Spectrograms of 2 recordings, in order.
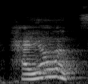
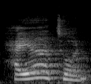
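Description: First: حياة cut short as "hayat", no case ending; higher-pitched حياة without the "-un"; pausal ending. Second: حياة said in full as "hayaatun"; حياة with a clear "-tun" ending; case ending voiced. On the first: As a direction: say حياة as "ha-YAAT", stopping on the t. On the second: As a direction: sound the t and add "-un" on حياة. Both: Shown as a demonstration. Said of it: "تنتهي بالتاء المربوطة".

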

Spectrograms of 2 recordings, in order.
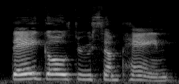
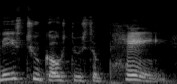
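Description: First: "They go through some pain" drawn out slowly and weightily; emphatic repeat. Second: Said in the usual way. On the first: Real, not acted. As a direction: stretch "pain" and lean on each word.

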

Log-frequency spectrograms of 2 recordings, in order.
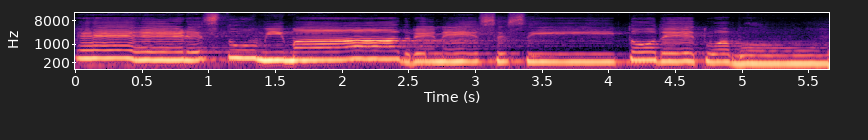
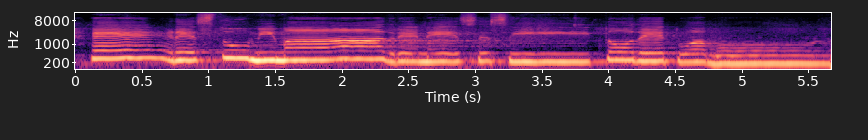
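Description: The two takes are said the same way.

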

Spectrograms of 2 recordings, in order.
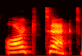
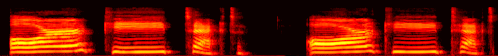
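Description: First: Said in the usual way. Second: "architect" broken very slowly as ar... ki... tect; split into syllables. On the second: Shown as a demonstration. Teacher shows three syllables, "architect" split in three. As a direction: say "architect" in three beats, "ar" long and loud. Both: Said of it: "architect برضو three syllables".

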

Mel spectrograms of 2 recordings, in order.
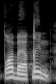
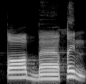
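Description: First: Short vowels, syllables run together; quick reading. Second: Drawn-out syllable by syllable reading; slow demo. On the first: Teacher showing how it must be read, quickly. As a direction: read it briskly as one word. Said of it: "দ্রুতটা উচ্চারণ করতে হবে". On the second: Teacher showing learners the word first, slowly. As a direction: stretch each syllable for learners. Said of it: "প্রথমে আমি slow বলছি". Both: Shown as a demonstration.

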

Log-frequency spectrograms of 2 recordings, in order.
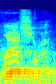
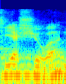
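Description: First: "Yahshua" with an open ah first; wrong Yah vowel. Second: "Yeshua" with a short eh first; correct Yeh vowel. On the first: Teacher dismissing the wrong name, soft "Yahshua" with open ah. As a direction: say "Yahshua" as YAH-shoo-ah, softly. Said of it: "not Yahshua". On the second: Teacher explaining the right name, "Yeshua" with short eh. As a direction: say "Yeshua" as YESH-oo-ah. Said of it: "why it's Yeshua, not Yahshua". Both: Shown as a demonstration.

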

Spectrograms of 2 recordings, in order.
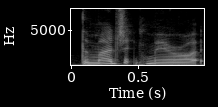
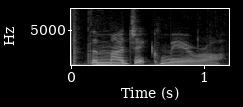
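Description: First: Said in the usual way. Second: Announced title. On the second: Shown as a demonstration. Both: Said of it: "our very first book on Destiny's Reading Corner is".

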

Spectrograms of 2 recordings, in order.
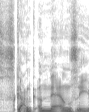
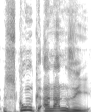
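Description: First: Said in the usual way. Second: "Skunk Anansi" said the German way, "Anansi" as AH-nahn-zee with open flat vowels; German pronunciation. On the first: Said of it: "of course". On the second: Shown as a demonstration. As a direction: say "Skunk Anansi" like a German who speaks no English, a-NAN-zi with a plain a. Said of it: "This is how I would say it in German".

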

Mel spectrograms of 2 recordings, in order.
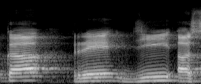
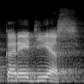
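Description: First: courageous very slow, cut into four separate syllables. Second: Said in the usual way. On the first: Shown as a demonstration. Teacher counting four syllables for students, courageous said piece by piece. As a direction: break courageous apart, pausing after each syllable. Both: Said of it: "इसमें चार syllables दिख रहे हैं".

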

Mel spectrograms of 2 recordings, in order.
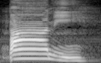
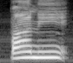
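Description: First: "Pani" spoken slowly and carefully, each syllable clear, falling at the end; slow pronunciation demo. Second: "pani" said much higher and louder, pressed hard; emphatic repeat. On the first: Teacher models "Pani" for Spanish-speaking students, careful slow syllables. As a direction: model "Pani" slowly so the class can copy it. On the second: Teacher repeats "pani" for the class, high and loud emphasis. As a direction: hit "pani" hard so it sticks. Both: Shown as a demonstration.

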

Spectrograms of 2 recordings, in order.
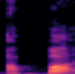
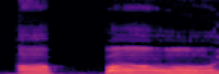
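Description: First: Short, high Seoul intonation; Seoul-style rising call; Seoul accent. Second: Very drawn-out Gyeongsang fall from high; slow, high Gyeongsang call; Gyeongsang dialect. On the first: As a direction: lift it like a Seoul speaker. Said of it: "이 서울 말투는". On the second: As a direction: stretch it long in Gyeongsang intonation. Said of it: "경상도는". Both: Shown as a demonstration.

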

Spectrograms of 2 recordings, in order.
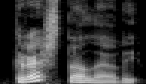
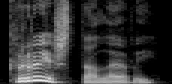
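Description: First: Кришталевий with е after кр; the mistake in кришталевий, е for и; wrong vowel demo. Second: Кришталевий with a clear и after кр; correct vowel demo. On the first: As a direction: say кришталевий wrongly as "kresh-talevyi". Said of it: "Не". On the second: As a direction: say кришталевий as "KRYSH-talevyi", first syllable punched. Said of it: "Запам'ятай". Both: Shown as a demonstration.

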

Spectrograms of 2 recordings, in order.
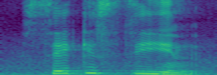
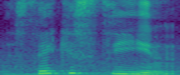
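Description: The two takes are said the same way.

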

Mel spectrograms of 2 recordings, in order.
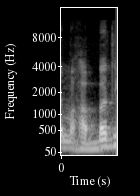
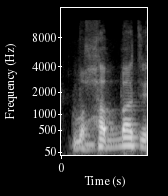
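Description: First: "محبت" as ma-HAB-bat; original pronunciation. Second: "محبت" as mu-HAB-bat; short "mu" at the start of "محبت"; common Urdu pronunciation. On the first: Teacher shows poets' form, "محبت" as ma-HAB-bat. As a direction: open "ma" at the start of "محبت". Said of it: "شاعر ویسے محبت ہی استعمال کرتے ہیں". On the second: Teacher shows the everyday form, "محبت" as mu-HAB-bat. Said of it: "لیکن جنرلی اس کے لیے اب لفظ محبت". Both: Shown as a demonstration.

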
